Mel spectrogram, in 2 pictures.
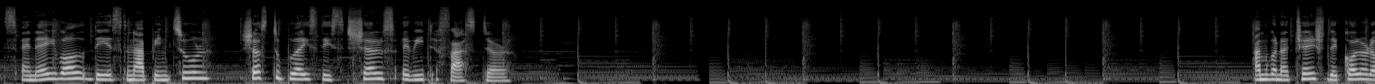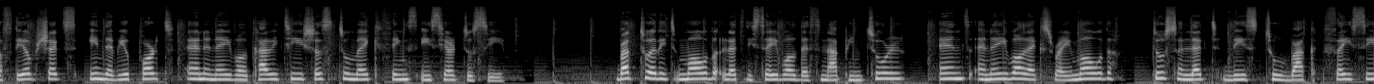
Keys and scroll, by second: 7.1 g, 7.3 z, 9.6 g, 10.0 y, 20.2 Tab.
